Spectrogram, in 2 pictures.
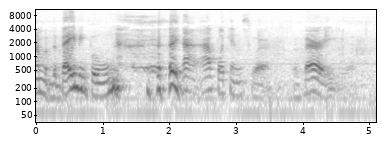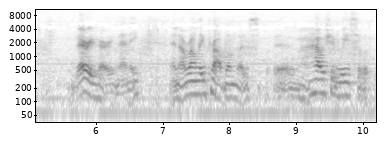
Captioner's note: laughs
